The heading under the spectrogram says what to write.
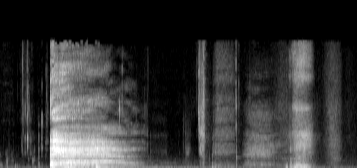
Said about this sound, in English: Take a little sip.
